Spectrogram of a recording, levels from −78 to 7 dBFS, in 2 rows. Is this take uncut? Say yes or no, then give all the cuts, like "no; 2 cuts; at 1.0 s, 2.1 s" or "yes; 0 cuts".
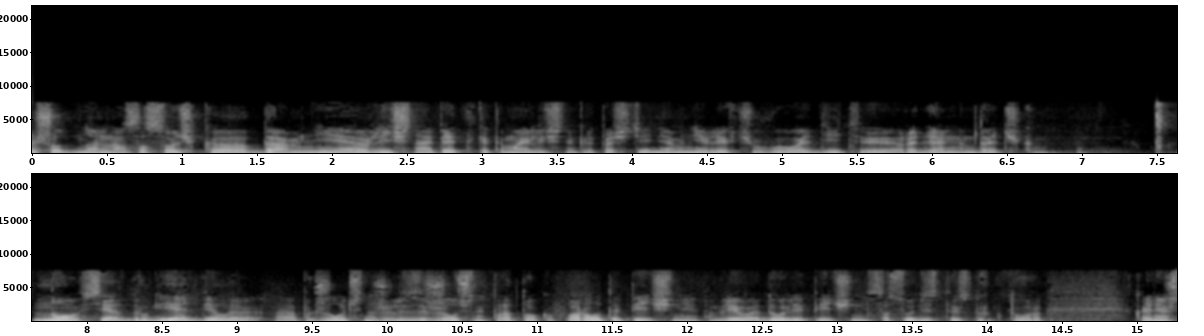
yes; 0 cuts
